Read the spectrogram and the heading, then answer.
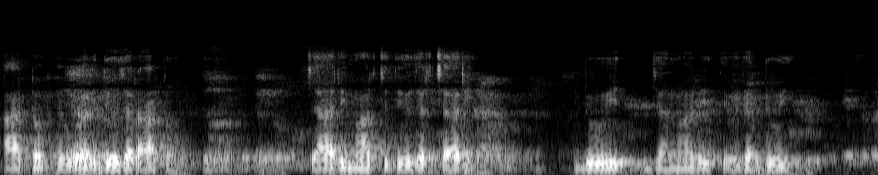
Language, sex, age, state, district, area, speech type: Odia, male, 18-30, Odisha, Koraput, urban, spontaneous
